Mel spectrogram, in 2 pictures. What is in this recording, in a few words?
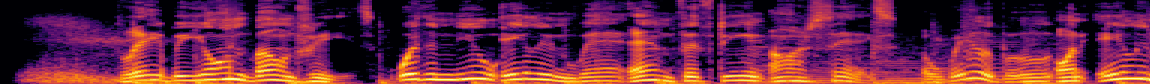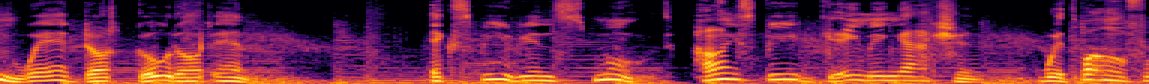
Short Radio Ads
